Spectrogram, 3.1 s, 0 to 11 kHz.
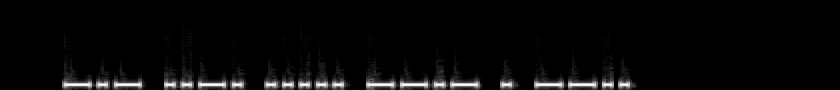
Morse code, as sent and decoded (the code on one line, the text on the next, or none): -.- ..-. ..... --.- . --..
KF5QEZ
